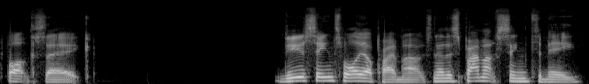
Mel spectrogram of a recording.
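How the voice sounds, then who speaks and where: A man's voice: medium pitch, measured pace, clear, resonant tone, dry recording. A man in his thirties chatting casually on a live stream, reacting to old clips, swearing and laughing at himself. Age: 30s. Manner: swearing, laughing, self-mocking.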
